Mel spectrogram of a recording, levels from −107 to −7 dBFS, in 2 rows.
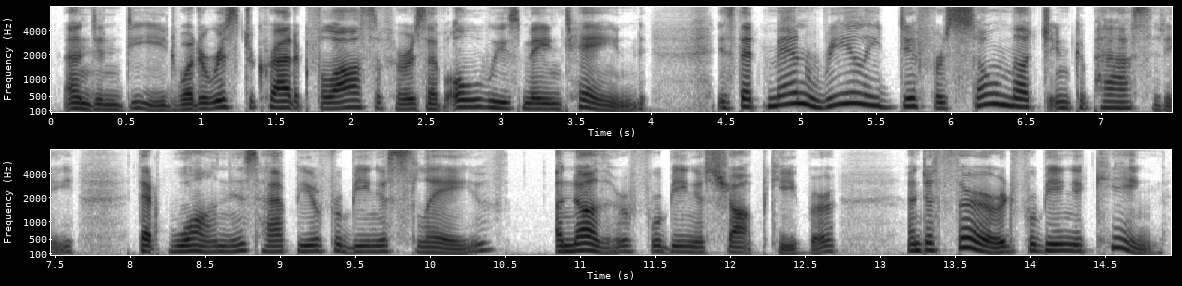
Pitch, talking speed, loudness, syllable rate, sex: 170 Hz, 150 wpm, -21 LUFS, 4.6 syllables/s, female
